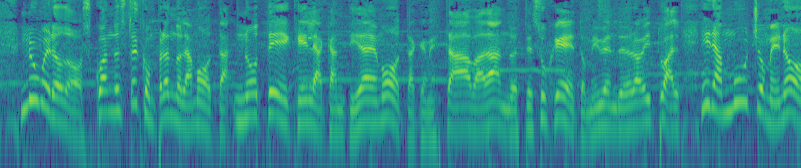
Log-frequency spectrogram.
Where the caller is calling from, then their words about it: Managua, Nicaragua; de Managua, Nicaragua.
